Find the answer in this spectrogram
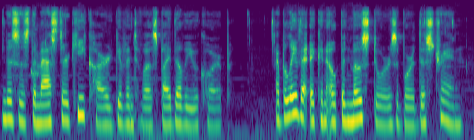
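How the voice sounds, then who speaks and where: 一位女性在游戏台词朗读中扮演冷静、正式而工于心计的女承包人，措辞严谨，背景有轻微音乐。. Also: female voice, medium pitch, steady tone, dark tone, natural voice. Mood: matter-of-fact. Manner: measured, formal phrasing. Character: formal, composed, calculating woman contractor. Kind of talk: dramatic live read of game dialogue. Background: faint music.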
